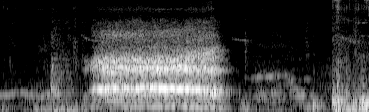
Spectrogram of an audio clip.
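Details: Domestic sheep on a homestead, being readied for loading and moving out as snow begins to melt; one loud, sustained harmonic bleat lasting over a second, with a person's voice faintly before and after.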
